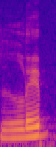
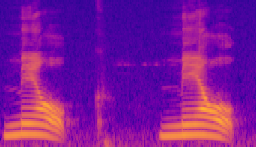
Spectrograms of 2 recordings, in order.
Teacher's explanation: at the beginning we have clear la, we have lip, and in here we have dark or velarized la after vowel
